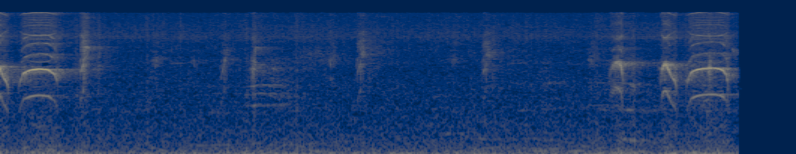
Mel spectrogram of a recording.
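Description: Birds calling: a short bright note and an arched, ringing call come at the start and again near the end, with fainter chirps between. The sound cuts off suddenly just before the end.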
